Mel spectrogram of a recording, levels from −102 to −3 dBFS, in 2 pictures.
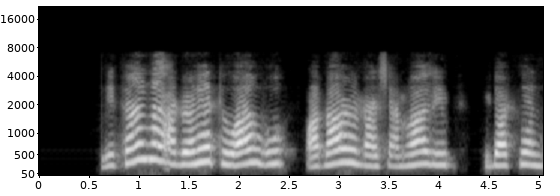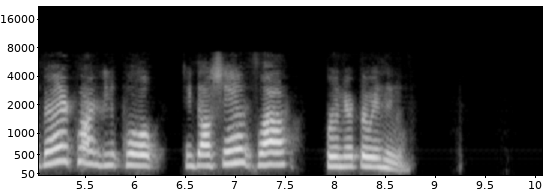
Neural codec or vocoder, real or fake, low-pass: codec, 16 kHz, 0.5 kbps, FreqCodec, larger model; fake; 7.2 kHz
